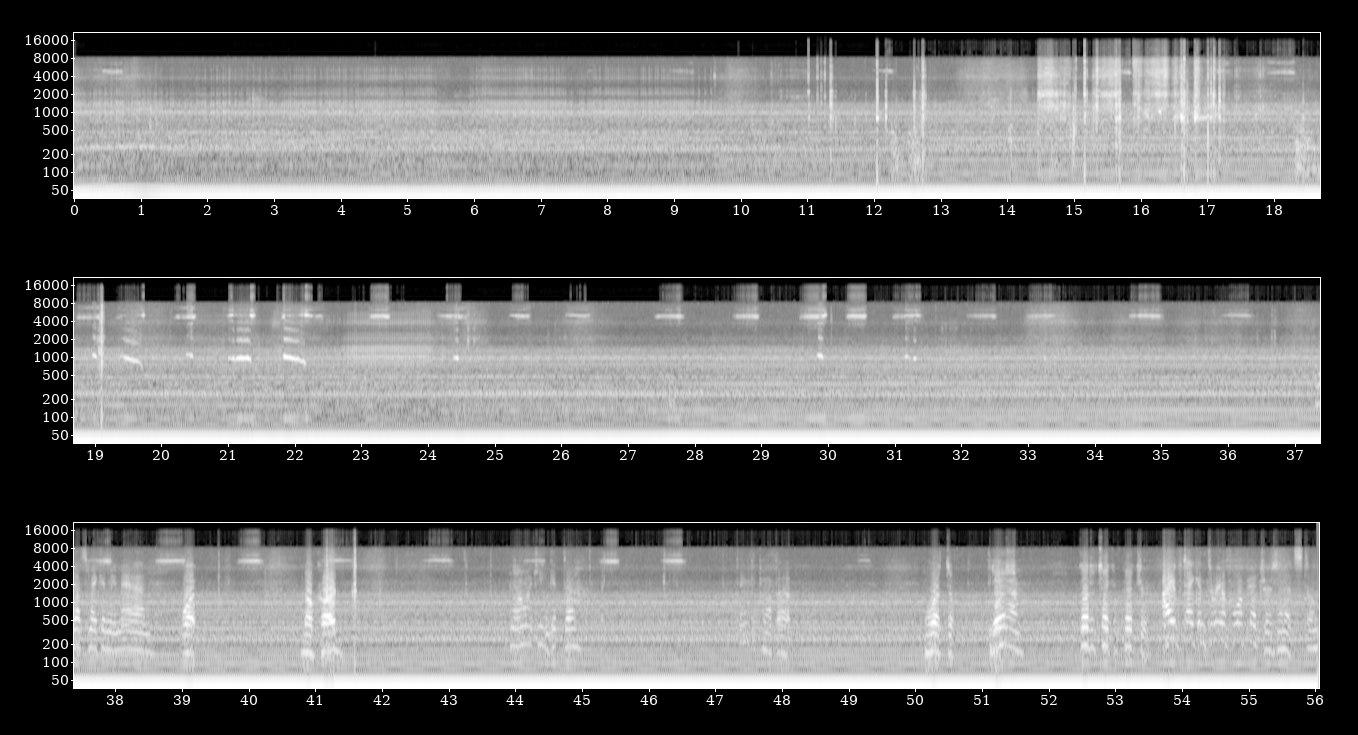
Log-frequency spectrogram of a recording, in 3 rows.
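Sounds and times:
car cabin low drone: 0.0 - 56.0
rustling clicking noise: 14.6 - 17.9.

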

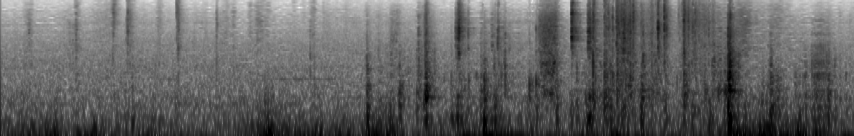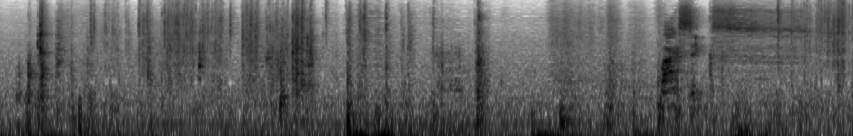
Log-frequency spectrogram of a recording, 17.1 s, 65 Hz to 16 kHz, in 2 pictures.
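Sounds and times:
foil packs crinkling: 5.5 - 7.4, 8.9 - 13.0, 16.2 - 17.0.

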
